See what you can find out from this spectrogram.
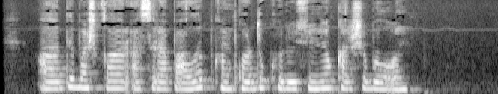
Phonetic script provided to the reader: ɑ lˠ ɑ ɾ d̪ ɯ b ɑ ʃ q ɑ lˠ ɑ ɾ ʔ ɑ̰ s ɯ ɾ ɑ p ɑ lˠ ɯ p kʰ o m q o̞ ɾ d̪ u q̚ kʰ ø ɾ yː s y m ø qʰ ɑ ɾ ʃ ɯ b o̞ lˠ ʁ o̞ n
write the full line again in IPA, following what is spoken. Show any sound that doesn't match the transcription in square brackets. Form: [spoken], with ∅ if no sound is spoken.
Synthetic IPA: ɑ lˠ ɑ ɾ d̪ ɯ b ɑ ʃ q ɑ lˠ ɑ ɾ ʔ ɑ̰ s ɯ ɾ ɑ p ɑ lˠ ɯ p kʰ o m q o̞ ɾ d̪ u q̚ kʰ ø ɾ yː s y [n] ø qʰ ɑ ɾ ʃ ɯ b o̞ lˠ ʁ o̞ n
